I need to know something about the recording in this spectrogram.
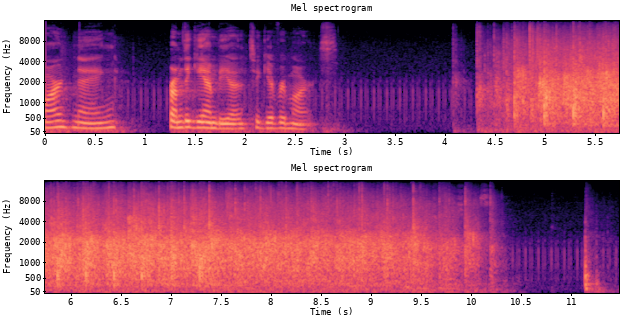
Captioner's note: applause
